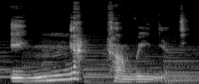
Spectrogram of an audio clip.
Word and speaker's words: inconvenient: So K is at the back of our throat. So that's why N is also pronounced in the back of our throat to prepare to pronounce the K. So inconvenient. Inconvenient.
